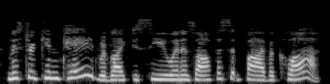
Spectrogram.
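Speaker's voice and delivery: high, eager secretary; lightly voiced young woman. A narrator's reading. Secretary delivers the news.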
